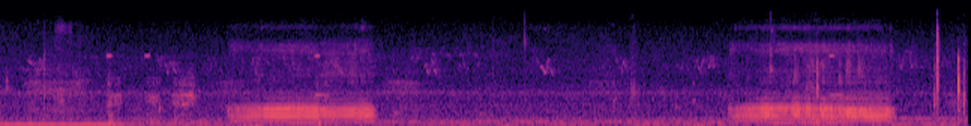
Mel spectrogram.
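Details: A French Bulldog, worn out after a day of fishing, snores in a boat in long, rasping, buzzy breaths over a steady low hum.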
